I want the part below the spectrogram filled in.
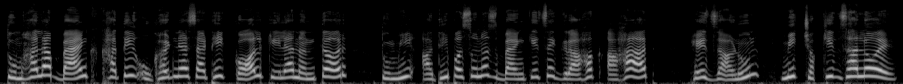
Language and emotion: Marathi, surprised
